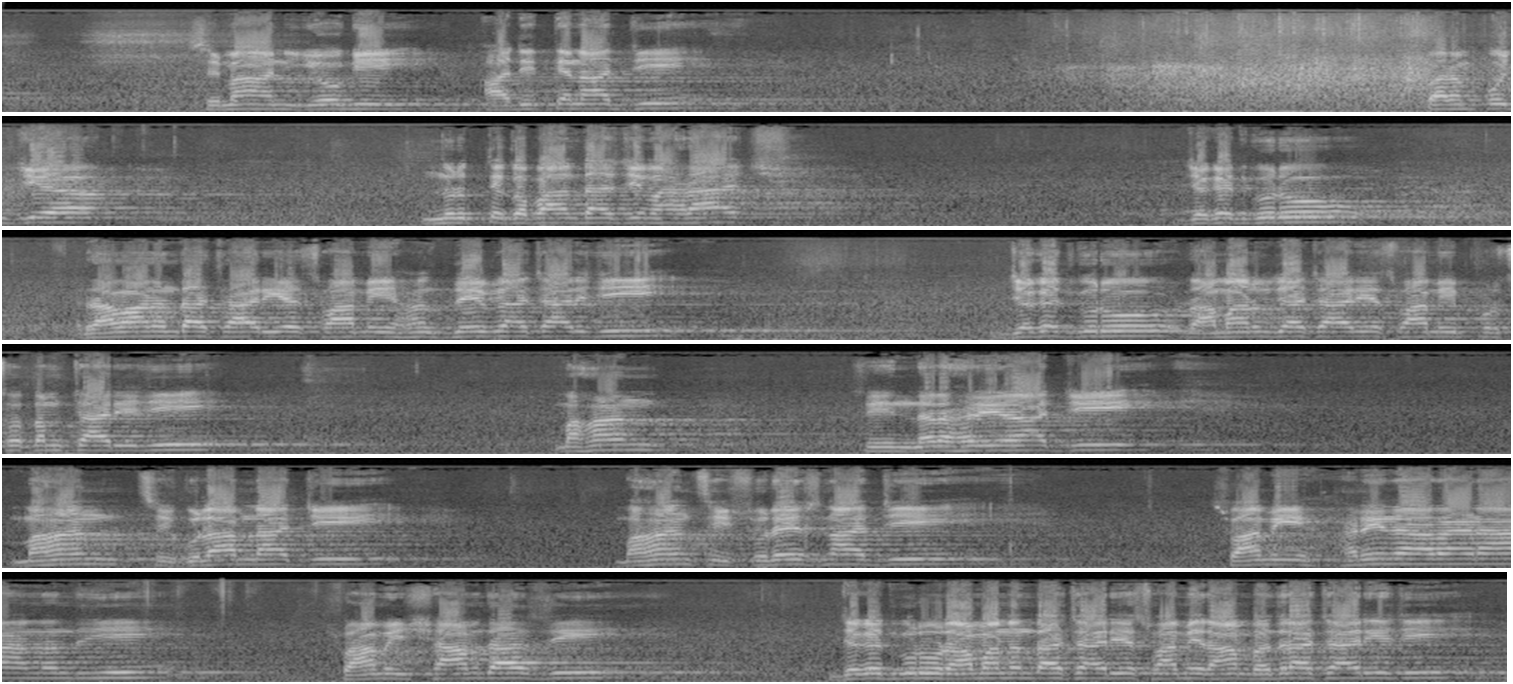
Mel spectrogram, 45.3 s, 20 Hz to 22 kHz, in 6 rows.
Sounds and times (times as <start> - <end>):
Narration, monologue: 0.0 - 45.2
Male speech, man speaking: 1.0 - 3.7, 7.1 - 8.2, 9.7 - 11.7, 13.4 - 14.7, 15.5 - 18.6, 20.1 - 23.8, 25.4 - 26.1, 27.0 - 28.5, 30.2 - 32.2, 33.3 - 35.2, 36.3 - 38.7, 39.4 - 41.0, 41.9 - 45.2.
